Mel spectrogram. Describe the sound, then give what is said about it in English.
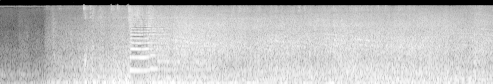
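A train rumbles through a level crossing at night: a loud, broad, continuous roar that swells over the first second and holds steady, with a brief high tonal blast early on. “Later, night falls as the train rumbles through a level crossing.”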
